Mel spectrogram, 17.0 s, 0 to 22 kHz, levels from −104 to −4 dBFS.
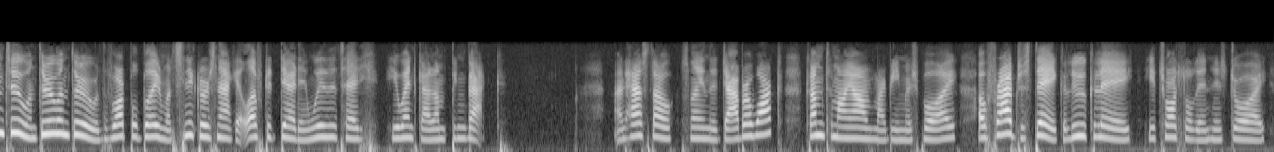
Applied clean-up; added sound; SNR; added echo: none; none; none; none.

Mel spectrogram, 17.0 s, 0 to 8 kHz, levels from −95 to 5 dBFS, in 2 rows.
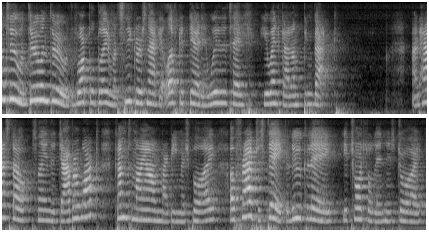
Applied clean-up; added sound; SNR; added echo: none; none; none; reverberation time 1.5 s.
